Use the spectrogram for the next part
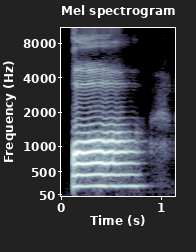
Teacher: Qaf is heavy, and the level of heaviness of qaf is lifted up because this is it with alif mad.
